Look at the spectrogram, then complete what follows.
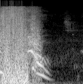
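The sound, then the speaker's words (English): A single loud sneeze: a sharp, noisy burst of breath that ends in a short voiced tail sliding down in pitch, then quiet. “Bless you.”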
